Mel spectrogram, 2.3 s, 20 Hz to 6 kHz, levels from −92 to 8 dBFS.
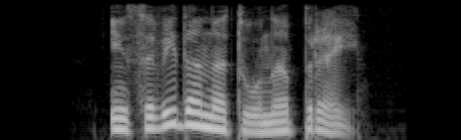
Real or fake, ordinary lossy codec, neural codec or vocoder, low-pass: real; none; none; 5.4 kHz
